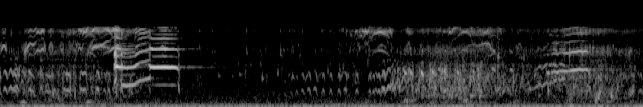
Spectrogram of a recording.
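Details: Paired wood ducks on a bayou in the last weeks of October, hens loudly vocalizing while chasing head-down to entice drakes; a single loud, rising, harmonic squeal near the start, then softer chatter and twittering from many birds.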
